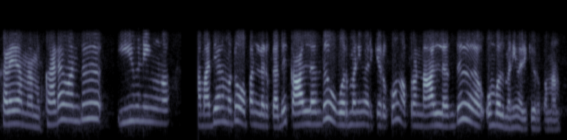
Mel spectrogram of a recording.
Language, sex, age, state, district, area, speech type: Tamil, female, 18-30, Tamil Nadu, Mayiladuthurai, rural, conversation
